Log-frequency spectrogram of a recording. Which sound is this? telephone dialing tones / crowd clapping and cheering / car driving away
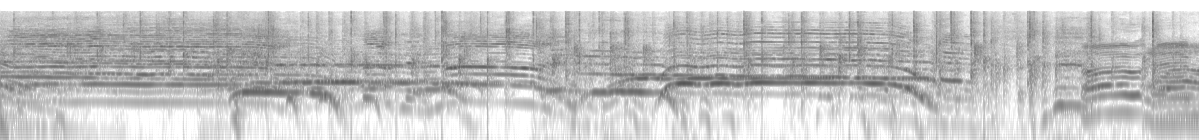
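crowd clapping and cheering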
